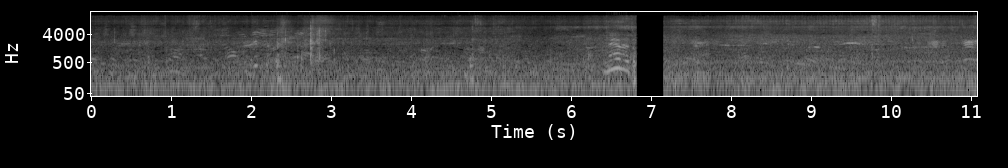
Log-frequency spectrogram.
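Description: Small waves lap and slosh against a shoreline.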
